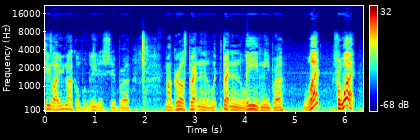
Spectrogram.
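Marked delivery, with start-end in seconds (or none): 0.3-4.8 sad, quiet, downcast, heavy-hearted lament. Retelling a friend's phone call about his girl leaving: imitating a sad friend.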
